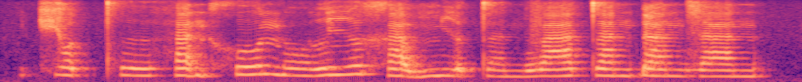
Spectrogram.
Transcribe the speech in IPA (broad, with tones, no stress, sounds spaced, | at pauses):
t͡ɕ ɔ˨˩ t̚ t̪ʰ ə̤ː˨˩ h a̰˧˨ n x o˨˦ n ɔ̤˨˩ l i˨˦ ə̯ x a̰˧˨ w ɲ ḭ˧˨ ə̯ t̪ a̤˨˩ n v aː˨˦ t̪ a˧ n ɗ a˧ n z a˧ n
